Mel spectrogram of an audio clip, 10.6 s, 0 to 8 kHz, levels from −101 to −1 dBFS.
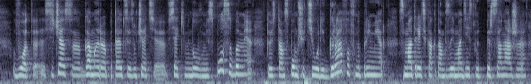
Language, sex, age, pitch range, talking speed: Russian, female, 20-39, 190-230 Hz, 120 wpm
